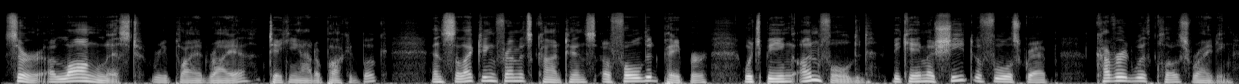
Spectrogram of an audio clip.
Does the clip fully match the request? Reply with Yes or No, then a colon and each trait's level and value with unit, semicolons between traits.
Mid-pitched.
No: low, 120 Hz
